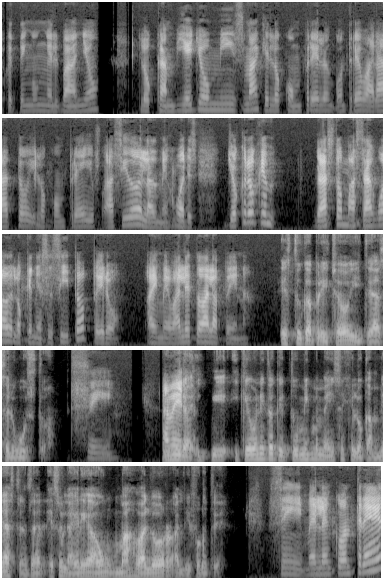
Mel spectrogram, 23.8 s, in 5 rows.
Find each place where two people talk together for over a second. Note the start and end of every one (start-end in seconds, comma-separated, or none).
none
